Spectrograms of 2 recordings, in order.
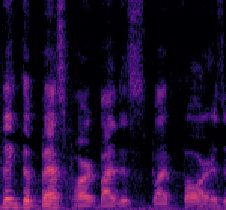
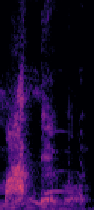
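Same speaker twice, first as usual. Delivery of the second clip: delirious laugh; 2 semitones higher, 5 dB quieter than usual. Real, not acted. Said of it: "I think I'm getting delirious".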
